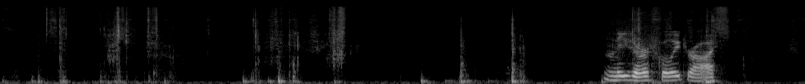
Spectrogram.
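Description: Sheets of paper rustle as they are handled.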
